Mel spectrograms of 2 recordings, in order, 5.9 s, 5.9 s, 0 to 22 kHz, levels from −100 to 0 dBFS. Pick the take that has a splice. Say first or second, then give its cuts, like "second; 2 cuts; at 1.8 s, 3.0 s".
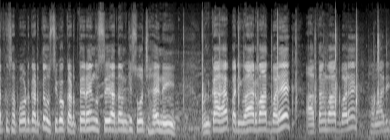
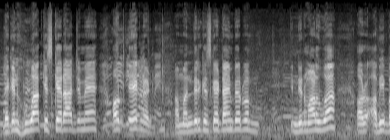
second; 1 cut; at 2.5 s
